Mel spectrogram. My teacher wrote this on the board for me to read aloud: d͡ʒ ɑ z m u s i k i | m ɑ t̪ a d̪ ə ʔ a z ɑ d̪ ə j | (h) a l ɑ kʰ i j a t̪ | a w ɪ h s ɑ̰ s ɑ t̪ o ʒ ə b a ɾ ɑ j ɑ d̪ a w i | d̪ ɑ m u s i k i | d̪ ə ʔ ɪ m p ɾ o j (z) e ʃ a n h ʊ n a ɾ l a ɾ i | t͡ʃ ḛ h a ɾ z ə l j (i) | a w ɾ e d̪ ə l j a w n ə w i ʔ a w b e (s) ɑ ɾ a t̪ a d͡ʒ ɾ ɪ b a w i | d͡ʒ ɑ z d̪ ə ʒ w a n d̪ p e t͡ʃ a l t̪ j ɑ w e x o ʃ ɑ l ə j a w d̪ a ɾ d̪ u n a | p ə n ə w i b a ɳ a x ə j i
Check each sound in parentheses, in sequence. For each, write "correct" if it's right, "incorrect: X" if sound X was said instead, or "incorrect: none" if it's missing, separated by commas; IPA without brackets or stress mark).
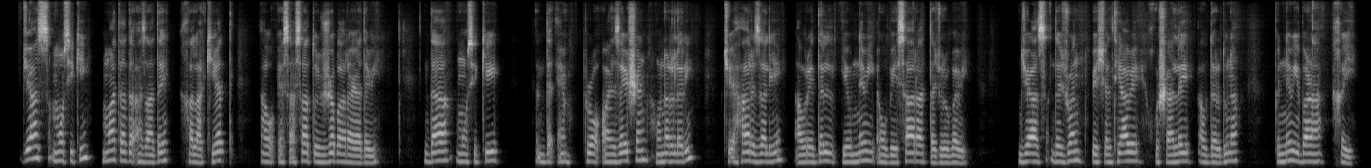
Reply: incorrect: x, correct, incorrect: e, correct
